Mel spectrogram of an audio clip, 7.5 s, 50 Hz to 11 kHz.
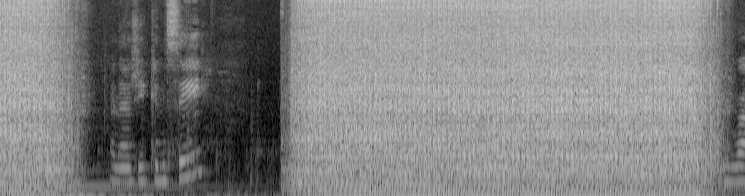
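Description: A Brother 1034D serger overlocker runs loud and fast in a steady continuous whir, stopping briefly while a person speaks, then stitching again for several seconds before trailing off.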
